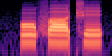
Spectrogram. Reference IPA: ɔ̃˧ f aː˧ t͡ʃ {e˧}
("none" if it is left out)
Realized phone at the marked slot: e˧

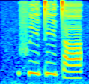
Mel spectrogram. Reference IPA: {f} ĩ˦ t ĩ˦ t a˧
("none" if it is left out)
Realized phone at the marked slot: f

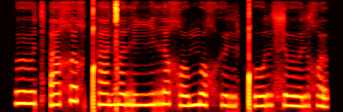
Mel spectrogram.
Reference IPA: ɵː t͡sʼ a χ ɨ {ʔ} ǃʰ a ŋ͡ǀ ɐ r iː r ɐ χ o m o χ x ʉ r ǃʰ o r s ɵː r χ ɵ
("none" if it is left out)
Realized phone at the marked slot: χ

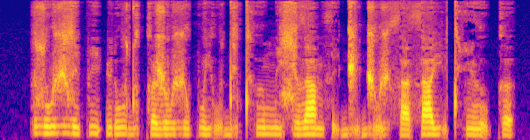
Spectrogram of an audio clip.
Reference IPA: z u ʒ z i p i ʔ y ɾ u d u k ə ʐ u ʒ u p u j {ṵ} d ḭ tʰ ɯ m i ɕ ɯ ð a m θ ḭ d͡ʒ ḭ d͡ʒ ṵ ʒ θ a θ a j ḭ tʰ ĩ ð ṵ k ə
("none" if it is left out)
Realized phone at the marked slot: ṵ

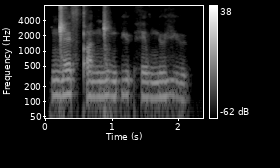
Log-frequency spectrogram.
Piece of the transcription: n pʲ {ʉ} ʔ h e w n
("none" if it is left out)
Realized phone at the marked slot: ʉ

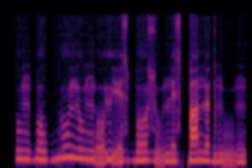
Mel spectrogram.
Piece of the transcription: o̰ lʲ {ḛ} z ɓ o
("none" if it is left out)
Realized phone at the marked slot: ḛ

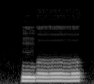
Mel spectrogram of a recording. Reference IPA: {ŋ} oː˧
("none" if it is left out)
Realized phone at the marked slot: ŋ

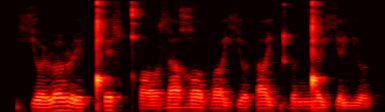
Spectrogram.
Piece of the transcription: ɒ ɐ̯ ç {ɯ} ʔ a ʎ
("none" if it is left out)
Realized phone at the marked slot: ɤ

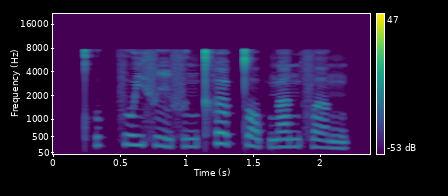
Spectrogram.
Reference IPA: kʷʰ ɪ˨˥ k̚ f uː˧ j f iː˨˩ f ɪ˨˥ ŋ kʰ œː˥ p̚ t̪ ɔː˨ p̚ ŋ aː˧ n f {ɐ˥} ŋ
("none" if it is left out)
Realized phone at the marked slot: ɐ˨˩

